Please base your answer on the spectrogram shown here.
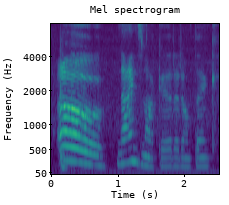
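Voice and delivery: ordinary talk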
